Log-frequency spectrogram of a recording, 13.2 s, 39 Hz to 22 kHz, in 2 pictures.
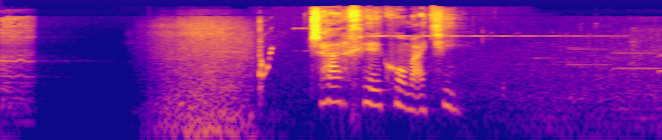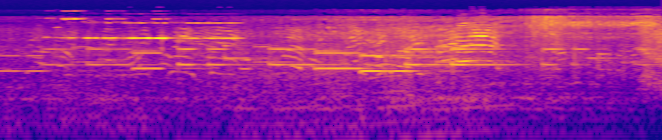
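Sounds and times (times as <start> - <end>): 
noise: 0.0 - 10.7
ice cream truck jingle: 3.0 - 13.1
speech: 3.1 - 4.7.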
